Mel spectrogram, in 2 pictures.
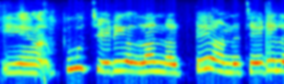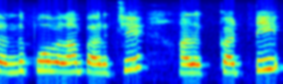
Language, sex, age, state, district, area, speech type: Tamil, female, 18-30, Tamil Nadu, Cuddalore, rural, spontaneous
